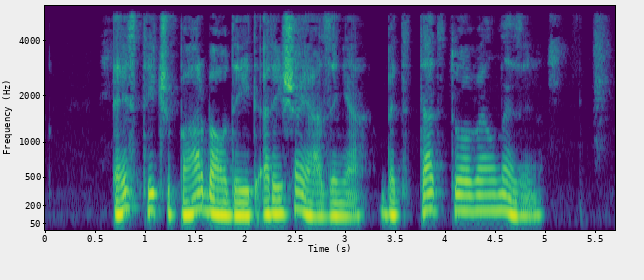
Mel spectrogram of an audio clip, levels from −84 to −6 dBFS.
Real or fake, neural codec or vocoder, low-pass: real; none; 5.4 kHz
